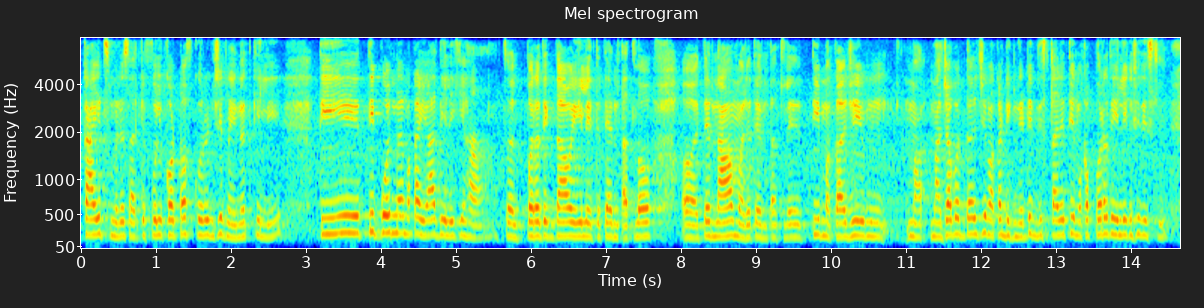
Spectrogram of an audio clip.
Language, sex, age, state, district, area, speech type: Goan Konkani, female, 18-30, Goa, Bardez, urban, spontaneous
